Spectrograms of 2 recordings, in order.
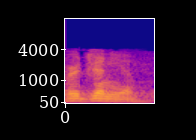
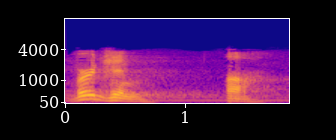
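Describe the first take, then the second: First: It is said as the usual single word. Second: It is split into 'Virgin' and 'ah'.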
